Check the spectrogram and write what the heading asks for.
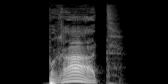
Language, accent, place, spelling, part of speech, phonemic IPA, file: German, Germany, Berlin, Brat, noun, /bʁaːt/, De-Brat.ogg
- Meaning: synonym of Brät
